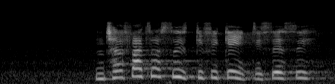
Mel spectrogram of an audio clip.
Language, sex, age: Tswana, female, 18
